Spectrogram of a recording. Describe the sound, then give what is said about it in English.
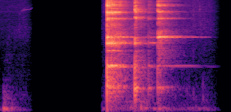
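Three bright glass clinks in quick succession in a Basil Hayden's toast, each a sharp ringing chime with a shimmering tail that fades over about a second. No one speaks. “You're getting a Basil Hayden's toast.”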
